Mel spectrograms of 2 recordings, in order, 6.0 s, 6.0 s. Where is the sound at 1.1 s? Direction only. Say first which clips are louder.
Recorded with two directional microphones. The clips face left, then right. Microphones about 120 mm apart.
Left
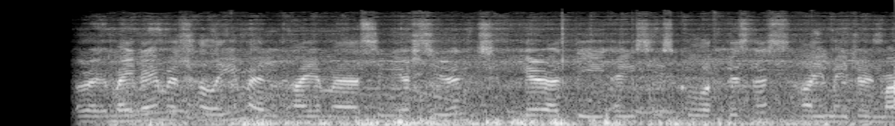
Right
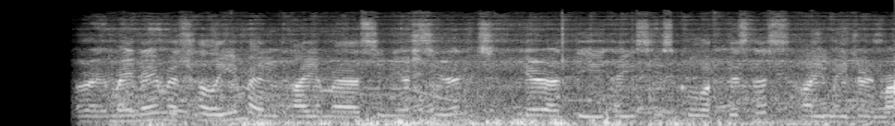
Right 4 dB; 20° right (ahead or behind).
